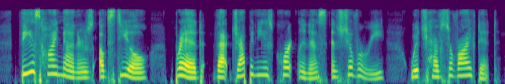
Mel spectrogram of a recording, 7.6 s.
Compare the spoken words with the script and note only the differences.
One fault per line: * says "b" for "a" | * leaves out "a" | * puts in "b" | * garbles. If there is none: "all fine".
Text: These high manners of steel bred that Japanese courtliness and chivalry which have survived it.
all fine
